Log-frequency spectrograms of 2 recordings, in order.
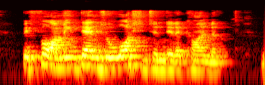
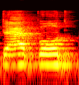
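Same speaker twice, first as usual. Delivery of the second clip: ordinary talk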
